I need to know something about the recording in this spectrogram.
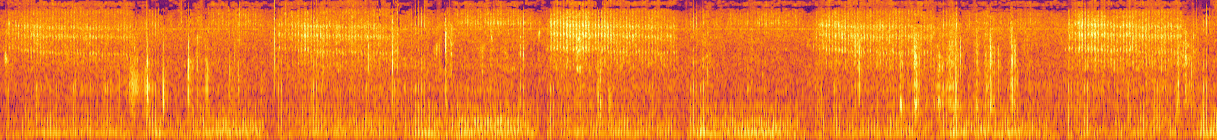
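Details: Striped cat, said to be angry today because it dislikes a song; steady low rumbling purr running throughout with a regular pulsing beat, broken by occasional sharp clicks and brief rustles.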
